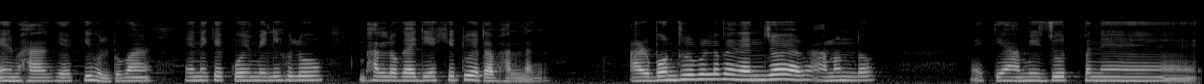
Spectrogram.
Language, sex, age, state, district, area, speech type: Assamese, female, 60+, Assam, Charaideo, urban, spontaneous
